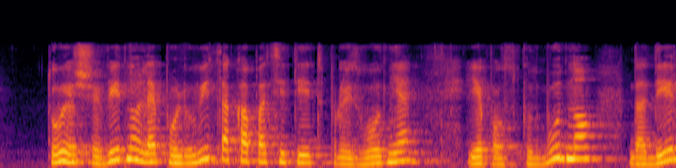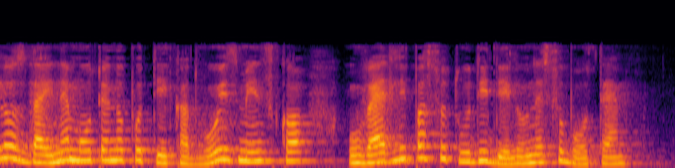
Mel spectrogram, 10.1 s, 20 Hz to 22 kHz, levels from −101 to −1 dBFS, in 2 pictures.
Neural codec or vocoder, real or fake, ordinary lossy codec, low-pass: none; real; AAC, 32 kbps; 7.2 kHz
